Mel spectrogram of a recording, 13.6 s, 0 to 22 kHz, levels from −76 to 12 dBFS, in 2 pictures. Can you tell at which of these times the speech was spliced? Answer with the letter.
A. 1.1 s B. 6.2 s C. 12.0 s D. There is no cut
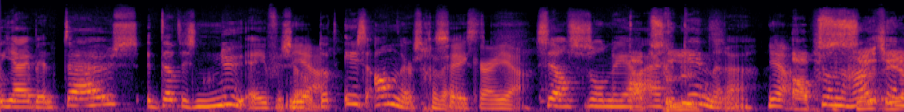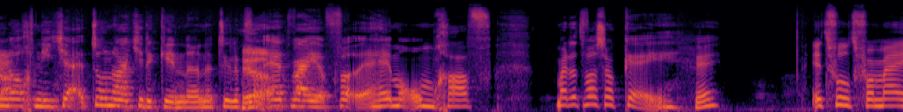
C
